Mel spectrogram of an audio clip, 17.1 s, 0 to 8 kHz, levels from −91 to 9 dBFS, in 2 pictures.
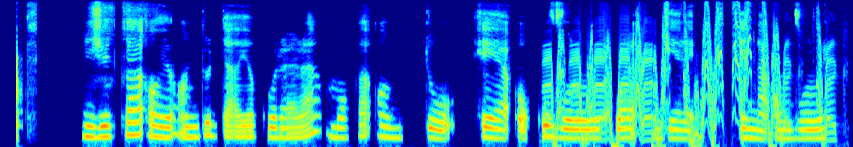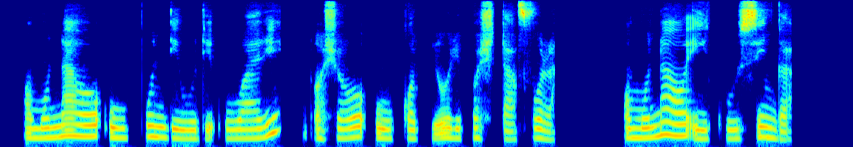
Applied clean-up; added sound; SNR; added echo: none; Scratching (performance technique); 8 dB; none.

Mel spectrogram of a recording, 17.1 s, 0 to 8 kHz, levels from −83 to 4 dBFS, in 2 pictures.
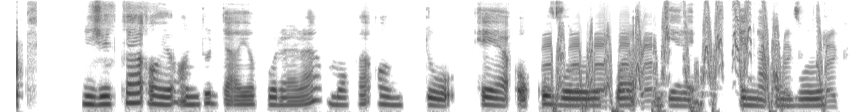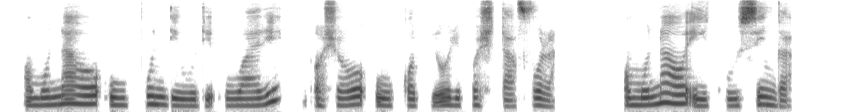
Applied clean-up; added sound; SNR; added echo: classical method Wiener filter.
